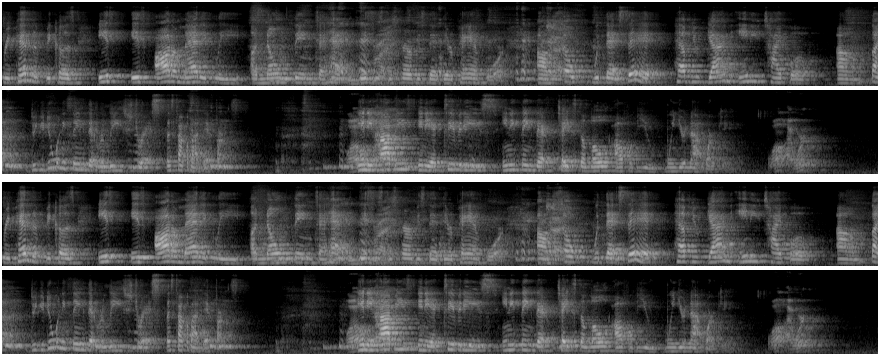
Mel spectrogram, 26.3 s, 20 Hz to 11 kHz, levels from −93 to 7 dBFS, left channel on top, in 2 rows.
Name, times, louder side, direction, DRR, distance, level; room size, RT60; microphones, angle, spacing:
voice 1, 0.0-1.6 1.9-9.7 10.1-12.1 12.5-13.2 13.6-16.5 18.5-24.1, right 1 dB, 20° right, 2 dB, 2.5 m, -34 dB
Chuckle chortle, 3.7-9.3 9.9-10.0 12.7-16.6 17.2-18.7 19.0-19.3 19.7-20.5 20.8-20.9 21.2-21.7 22.4-22.5, left 1 dB, 30° left, 6.7 m, -43 dB
voice 2, 5.5-5.9 8.0-8.6 18.3-19.1 24.6-25.2, right 1 dB, 40° right, 3 dB, 7.6 m, -40 dB
26.5 x 15.0 x 8.8 m, 1.0 s
head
